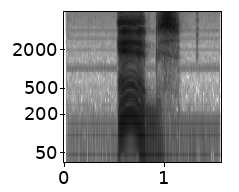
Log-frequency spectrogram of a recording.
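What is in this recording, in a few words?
"eggs", english, male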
